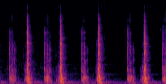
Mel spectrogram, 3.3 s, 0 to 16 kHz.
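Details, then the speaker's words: 2013 KTM 85 SX, head and barrel off, crank turned by hand: hollow double knocks about every 0.7 seconds and jams solid at one point; stiff conrod, seized crank bearings with wear lines. "it will you can get it to go past and then it will rotate round and again once it gets to there you can hear it knocking"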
